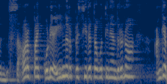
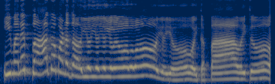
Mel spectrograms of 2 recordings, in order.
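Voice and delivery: theatrical wailing. Acted. Sister-in-law hearing the house will be divided, dramatic lament. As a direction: wail a string of "ayyo", pitch falling away.

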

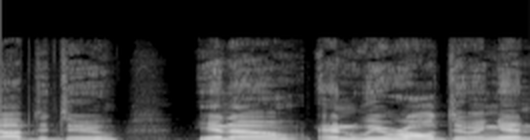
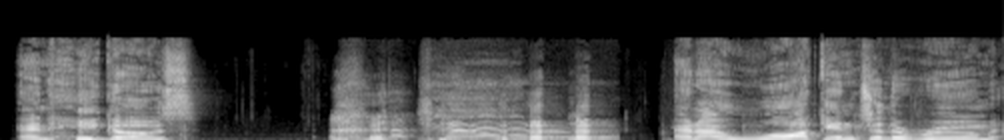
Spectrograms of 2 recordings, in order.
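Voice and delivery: usual speaking voice

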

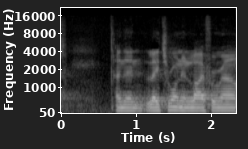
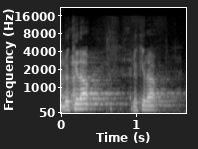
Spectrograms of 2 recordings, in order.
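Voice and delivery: ordinary delivery

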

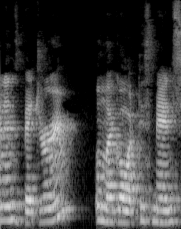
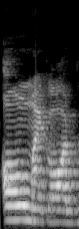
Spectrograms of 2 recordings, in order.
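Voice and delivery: ordinary talk

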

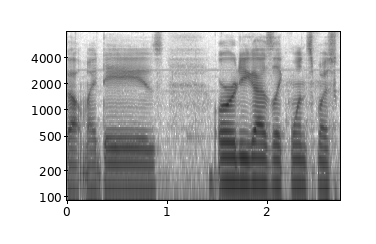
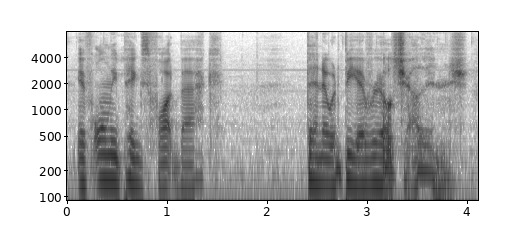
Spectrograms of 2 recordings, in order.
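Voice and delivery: slow evil villain gloat with cackle; mad scientist; 6 dB louder than usual. Pretend. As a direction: gloat like a demon then cackle slowly. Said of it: "I might be sounding like a fucking demon".

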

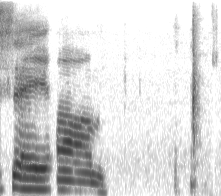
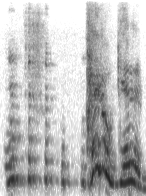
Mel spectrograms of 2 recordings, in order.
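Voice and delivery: slow, laughing admission; 10 semitones higher, much slower than usual. Real, not acted. Laughing at her own mangled Australian saying. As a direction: still giggling, words stretched out.

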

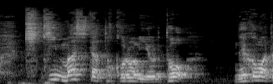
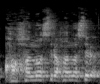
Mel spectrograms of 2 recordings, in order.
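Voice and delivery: ordinary talk

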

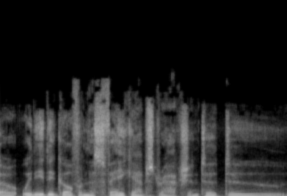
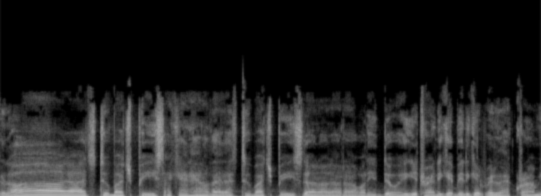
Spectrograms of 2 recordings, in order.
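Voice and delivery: mock overwhelmed protest; 4 semitones higher than usual. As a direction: imitate religious people balking in dismay. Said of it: "they're like".

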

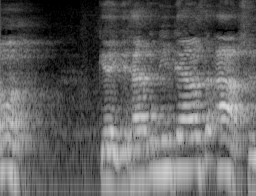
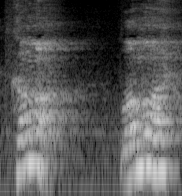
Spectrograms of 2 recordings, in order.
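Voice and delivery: usual speaking voice

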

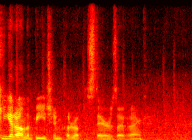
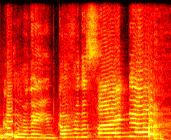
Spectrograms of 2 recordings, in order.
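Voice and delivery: high, loud frantic yelling; panicked shout; 13 semitones higher, 11 dB louder, slower than usual. Real, not acted. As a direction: yell in panic. Panicked yelling during game.

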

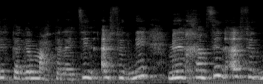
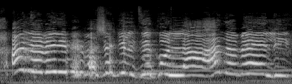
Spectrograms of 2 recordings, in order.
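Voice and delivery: loud, higher crying protest; tearful outburst; 5 semitones higher, 6 dB louder than usual. Acted. Wife crying out to family about their problems. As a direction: cry it out in protest.

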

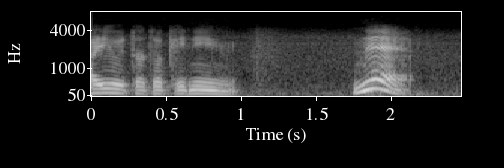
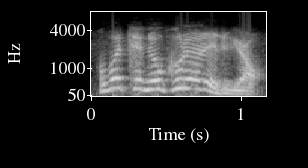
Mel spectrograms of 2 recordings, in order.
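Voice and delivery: higher mock warning to a child; imitated scolding; 7 semitones higher than usual. Mother blames the lady, mock scolding. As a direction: mimic a mother shifting the blame. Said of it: "って怒るでしょ？".

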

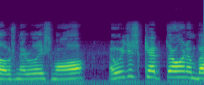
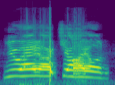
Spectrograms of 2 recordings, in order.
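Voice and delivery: slow, loud, hammed-up cry of outrage; mock outrage; 5 semitones higher, 10 dB louder, slower than usual. Yelling at a friend who ate the toy, mock outrage. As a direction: play the horrified parent of a toy child. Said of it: "I was like".

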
